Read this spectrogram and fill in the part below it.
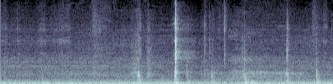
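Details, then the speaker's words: Whirlpool washer during reassembly after the shifter was refitted: a sharp click with a few fainter ticks over a low hum from the shift mechanism, clicking four times. "There's the click right there. We just heard it. It does that four times. Goes tick tick tick tick."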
